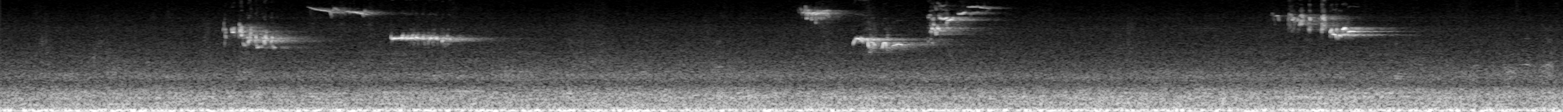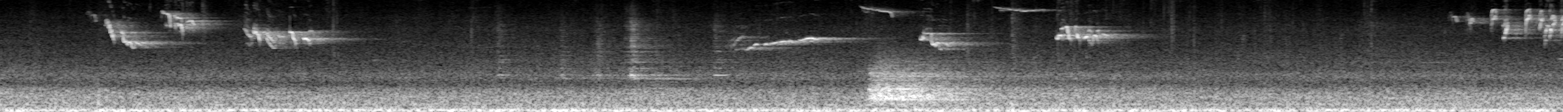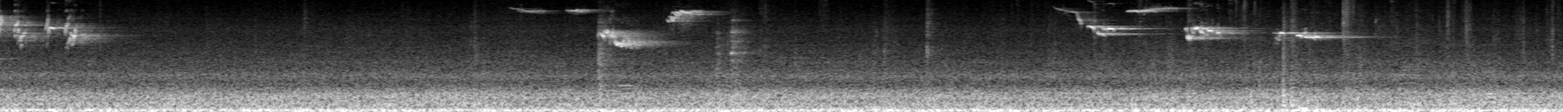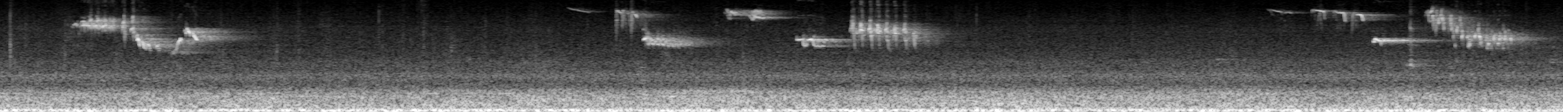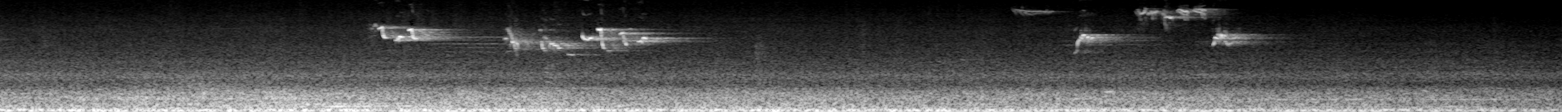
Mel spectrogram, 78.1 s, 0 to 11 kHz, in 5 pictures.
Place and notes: Millbank, Westminster, London, UK - A Robin in a tree.
I just acquired a parabolic reflector and wanted to try recording this Robin I hear everyday at work. It sits in the same tree without fail, every morning and evening. (and sometimes all day) Recorded into mixpre6 with Mikro-Usi
19 February 2019, 18:00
